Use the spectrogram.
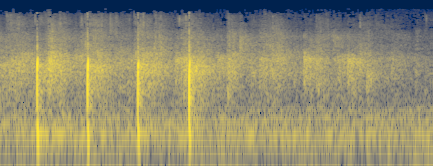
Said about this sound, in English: And would you give him a great hand clap of praise?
